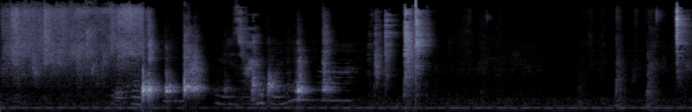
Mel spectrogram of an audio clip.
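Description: A bathroom sink tap runs for about two seconds and is then shut off. It is followed by several short, sharp yelps in quick succession, the loudest sounds here, all over a low steady hum.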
